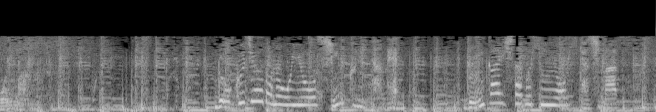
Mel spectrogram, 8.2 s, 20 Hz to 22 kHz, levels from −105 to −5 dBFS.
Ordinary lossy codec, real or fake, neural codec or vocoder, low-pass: MP3, 24 kbps; fake; vocoder, 44.1 kHz, 128 mel bands, Pupu-Vocoder; 7.2 kHz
